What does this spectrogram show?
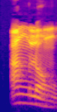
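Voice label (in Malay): "anglung", Malay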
